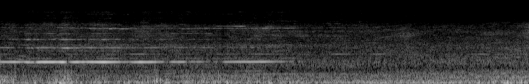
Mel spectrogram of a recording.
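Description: BNSF freight train rolling past with a low rumble of its cars. A steady high-pitched tone sounds over it for the first three seconds, then fades.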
